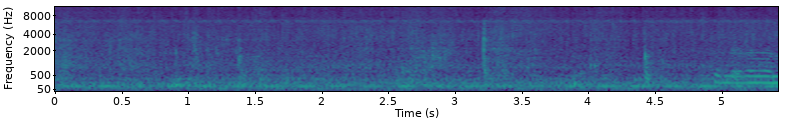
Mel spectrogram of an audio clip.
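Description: Food frying in a pan with broth and fish sauce, a soft continuous sizzle and crackle with occasional brief pops and stirring scrapes, fairly quiet and close.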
